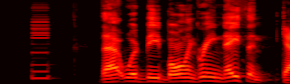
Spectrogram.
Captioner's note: buzzer buzzes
